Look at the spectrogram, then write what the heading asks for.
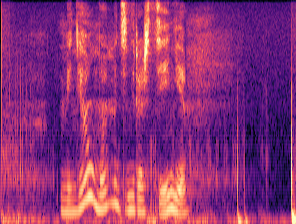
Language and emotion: Russian, positive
